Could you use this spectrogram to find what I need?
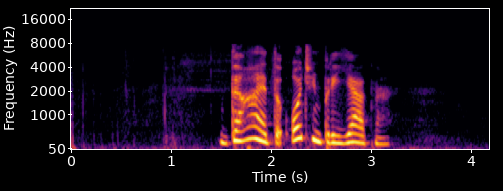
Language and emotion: Russian, positive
